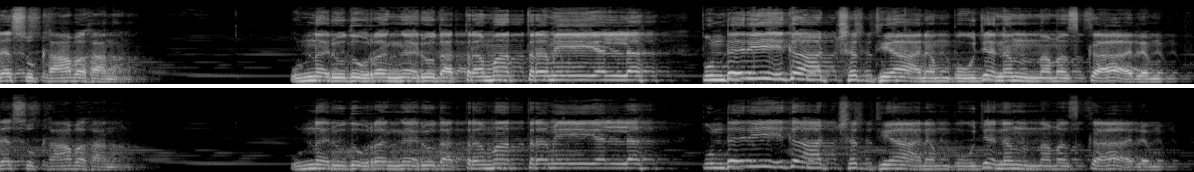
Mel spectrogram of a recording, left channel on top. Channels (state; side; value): quieter; right; 7.9 dB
